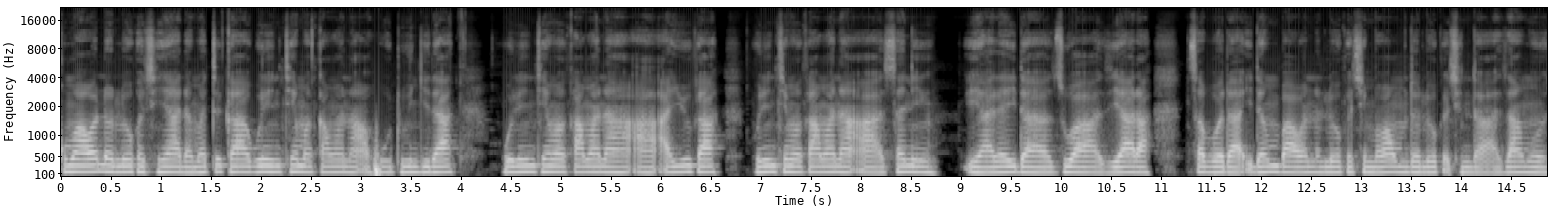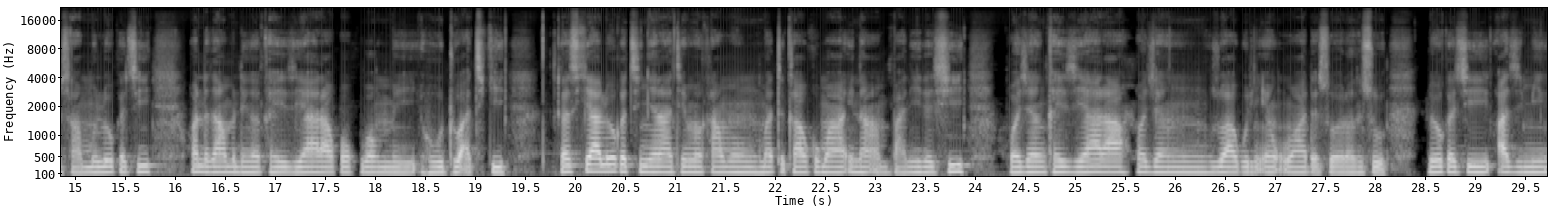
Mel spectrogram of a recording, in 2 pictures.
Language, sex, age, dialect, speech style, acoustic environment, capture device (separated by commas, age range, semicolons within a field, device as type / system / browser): Hausa, male, 18-24, Nigeria - Kano, relaxed, nature; silence, mobile / Linux / Chrome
